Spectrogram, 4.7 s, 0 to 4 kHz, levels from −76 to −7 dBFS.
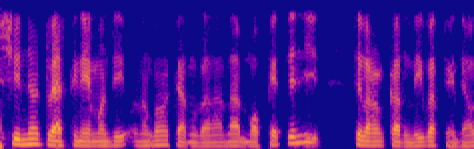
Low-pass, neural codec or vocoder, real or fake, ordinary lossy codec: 3.6 kHz; codec, 16 kHz, 0.5 kbps, FunCodec, trained on Chinese and English, 25 frames a second; fake; none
